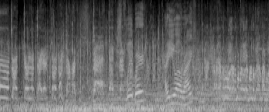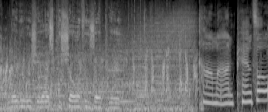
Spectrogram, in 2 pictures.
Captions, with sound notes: [yelling] Squidward, are you all right? [growling] Maybe we should ask the shell if he's okay. [growling]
